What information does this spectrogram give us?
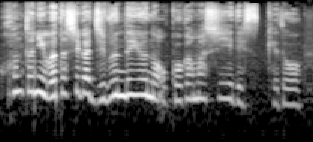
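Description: A woman's voice: high-pitched, expressive, quick pace, mellow. An actress playing a cool-headed young woman in a radio drama, politely hedging yet blunt as she rebuffs someone. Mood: frank. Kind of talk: naturalistic radio drama dialogue.

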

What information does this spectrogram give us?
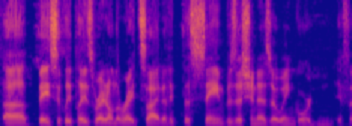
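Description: A man's voice: lowish voice, no room sound, clean studio sound. A man giving casual soccer analysis as a guest, hesitant and working through his thoughts as he talks. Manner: hesitant, thinks aloud, hedges. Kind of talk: casual sports discussion.

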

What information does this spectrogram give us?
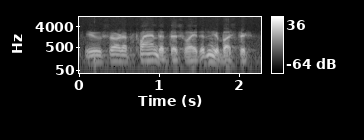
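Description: An actor playing a tough, sardonic agent hero in 1950s hardboiled radio style, terse and unflappable. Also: male voice, lowish voice, very animated, a little fast. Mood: wary, sardonic. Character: tough, wisecracking male agent hero, held hostage. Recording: muffled, noisy old radio recording.

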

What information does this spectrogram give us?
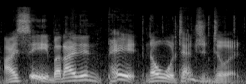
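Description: Man acting out an excitable, folksy old farmer. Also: a little high, fairly quick, gravelly, a little hiss or hum, voice pushed up, heavily acted. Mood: curious, blunt. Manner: folksy country talk, exclamatory. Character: excitable rustic old farmer, tall, suspicious then eager.

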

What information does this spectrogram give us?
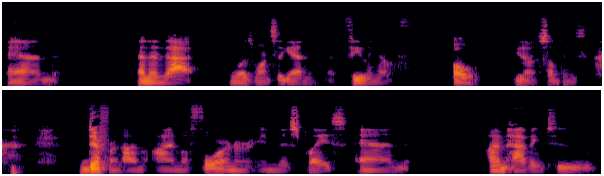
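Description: A man's voice: low voice, a bit bright, no room sound, poor audio. A man in his twenties, raised in Austria, speaking as a podcast guest in a thoughtful, reflective way. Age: 20s. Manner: reflective, thoughtful with frequent restarts. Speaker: interview guest. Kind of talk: casual conversation.

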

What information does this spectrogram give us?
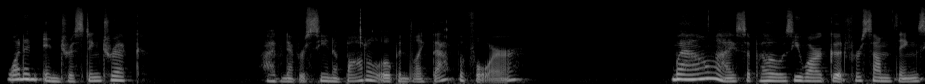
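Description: A haughty demon queen, acted by a woman, with a low voice and slow, measured delivery. She talks to the listener in pompous commands in an intimate ASMR roleplay, proud but easily flustered. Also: a little mellow, exaggerated voice. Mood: haughty, amused.

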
